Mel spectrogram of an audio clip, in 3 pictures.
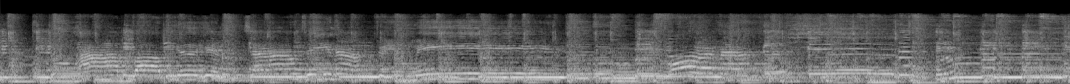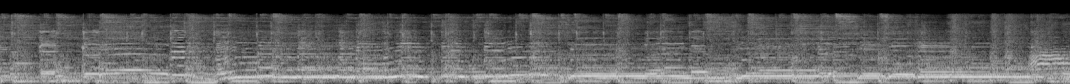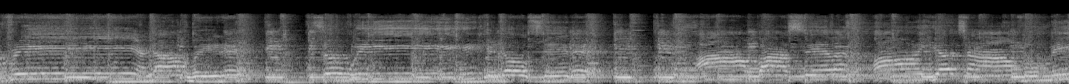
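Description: A rockabilly band playing live, with electric and acoustic guitars, upright double bass and a drum kit keeping a steady beat.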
